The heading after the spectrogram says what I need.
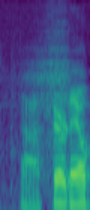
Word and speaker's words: Fairdale: Otis yep there he said it right now Fairdale bikes use 90s mountain bikes those are the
